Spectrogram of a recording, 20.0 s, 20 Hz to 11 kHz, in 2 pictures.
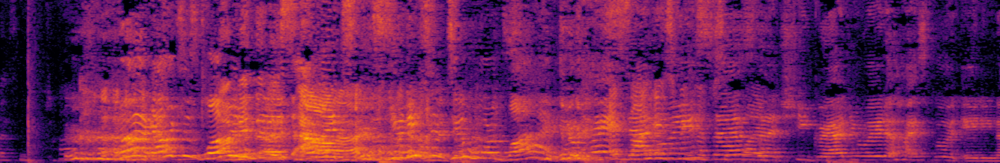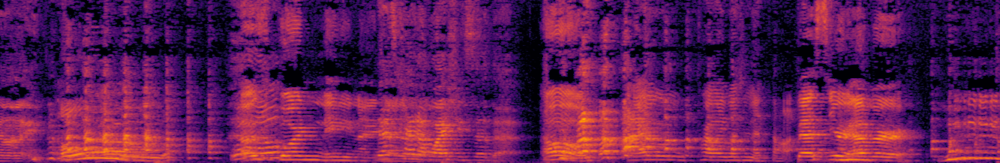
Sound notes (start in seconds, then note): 10.5 laughs; 19.2 laughs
